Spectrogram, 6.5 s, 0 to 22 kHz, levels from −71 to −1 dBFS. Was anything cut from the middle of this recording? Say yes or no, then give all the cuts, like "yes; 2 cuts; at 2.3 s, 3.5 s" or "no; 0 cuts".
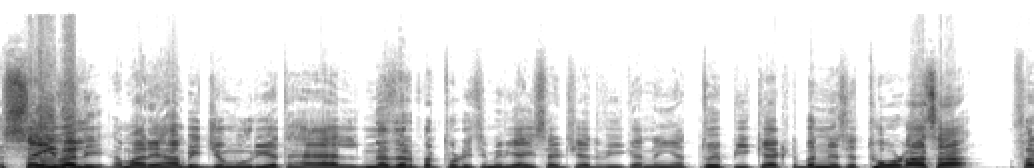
yes; 1 cut; at 4.3 s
